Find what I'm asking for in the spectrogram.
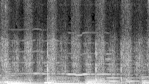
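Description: A tomato grated on a grater, giving close, continuous rasping rubs in quick back-and-forth strokes, with no talk.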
